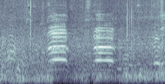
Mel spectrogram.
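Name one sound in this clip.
A referee's whistle blows two short sharp blasts.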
